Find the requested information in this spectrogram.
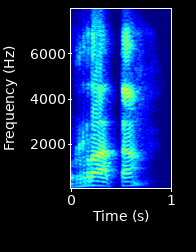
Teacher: cuando yo digo rata, mi lengua vibra, corriendo, mi lengua vibra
